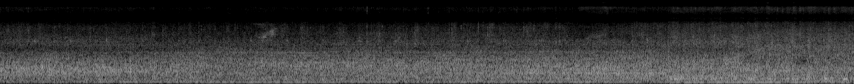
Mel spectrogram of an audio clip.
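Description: Water pours steadily down a channel at a china clay works, flowing on into the clay settling ponds, a continuous broadband rushing wash held at an even level for the whole stretch.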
